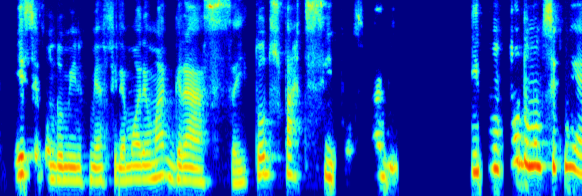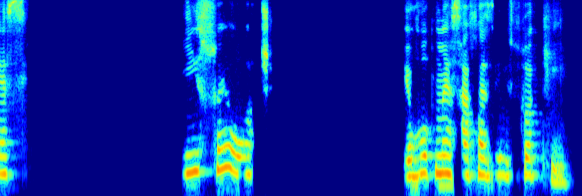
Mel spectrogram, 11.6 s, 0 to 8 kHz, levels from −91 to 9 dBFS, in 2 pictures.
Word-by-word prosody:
Esse 230 +1 +4
condomínio 160 -3 0
que 155 - -18
minha 155 0 -2
filha 155 0 -5
mora 170 +1 -1
é - - -2
uma 190 +4 -1
graça 160 -8 0
e 135 - -6
todos 230 +8 -2
participam, 225 0 -3
sabe? 220 +1 -7 0.8
Então 295 +4 +3
todo 380 -1 +5
mundo 335 -1 +10
se 320 0 +4
conhece. 245 -8 +1 1.6
Isso 260 +3 -1
é 305 +2 +2
óti 230 - -2 1.3
Eu 205 +1 0
vou 240 +3 0
começar 240 -1 +2
a - - -4
fazer 220 -1 -2
isso 215 +3 -7
aqui. 215 - -8
225 Hz, 145 wpm, -21 LUFS, 170-255 Hz, 1.6 s, mundo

